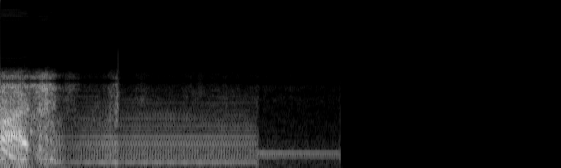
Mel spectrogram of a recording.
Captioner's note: line buzzes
